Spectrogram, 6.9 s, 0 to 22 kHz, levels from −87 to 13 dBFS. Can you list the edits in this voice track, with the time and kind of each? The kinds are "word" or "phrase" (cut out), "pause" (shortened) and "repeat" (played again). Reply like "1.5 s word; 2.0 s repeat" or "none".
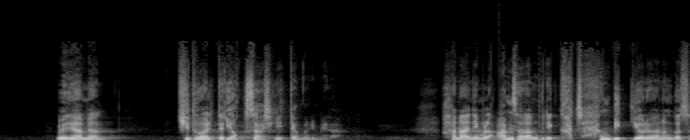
2.3 s word; 5.1 s word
